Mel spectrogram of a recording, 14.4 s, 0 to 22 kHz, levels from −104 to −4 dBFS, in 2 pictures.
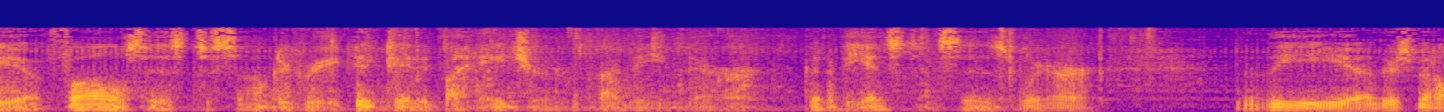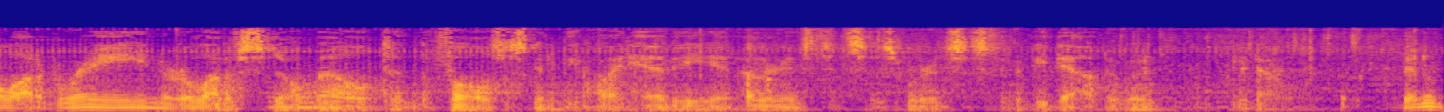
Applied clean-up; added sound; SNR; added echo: neural mask model RNNoise.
